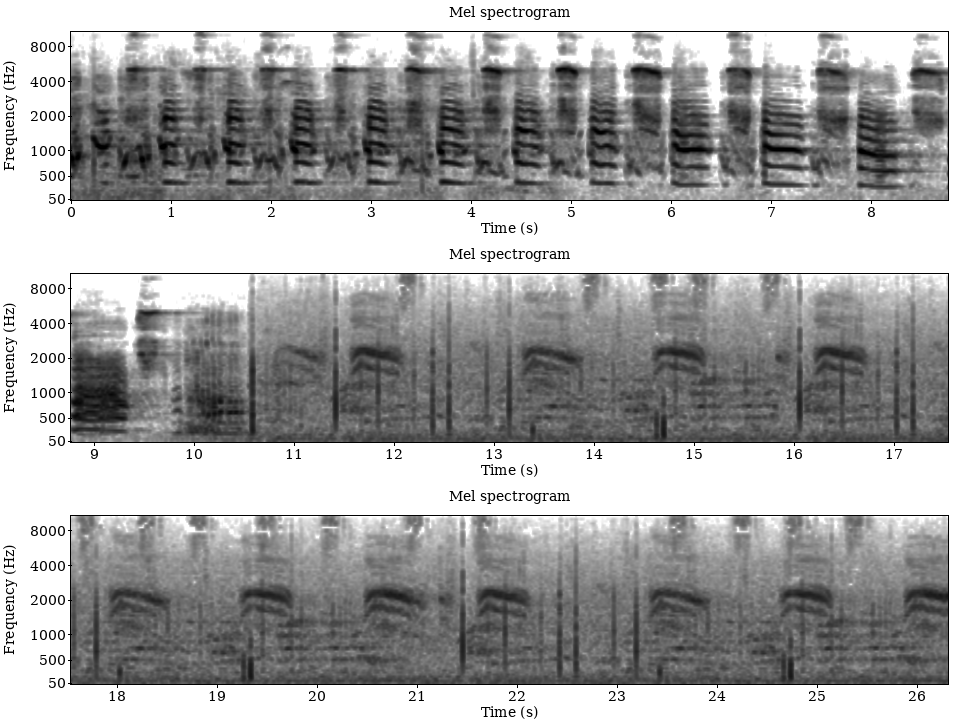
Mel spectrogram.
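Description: A donkey braying: a long run of quick, rasping hee-haw notes that slow and fall in pitch, then stop about ten seconds in. A crow then caws repeatedly at an even pace.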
